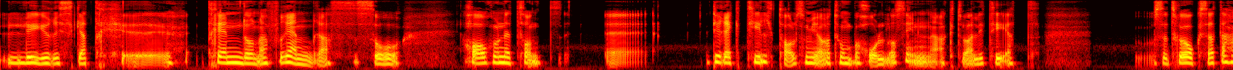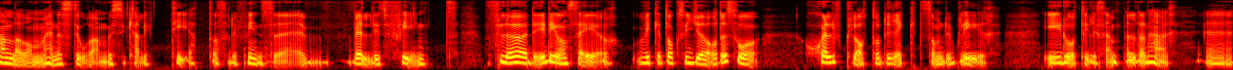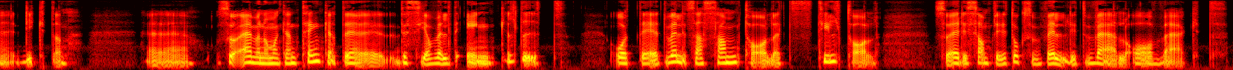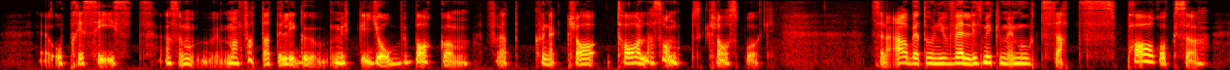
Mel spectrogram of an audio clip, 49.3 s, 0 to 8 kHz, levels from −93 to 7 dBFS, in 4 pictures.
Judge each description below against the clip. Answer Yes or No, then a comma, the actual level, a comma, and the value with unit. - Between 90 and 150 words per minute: Yes, average, 145 wpm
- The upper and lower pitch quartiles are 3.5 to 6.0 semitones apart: No, average, 3.0 semitones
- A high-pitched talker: Yes, high, 210 Hz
